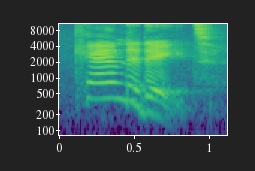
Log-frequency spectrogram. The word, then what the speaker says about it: candidate: So, you register to vote, and then you have to choose your candidate, okay? Candidate or candidate. Very well, two pronunciations, yes?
